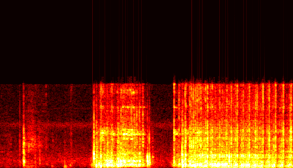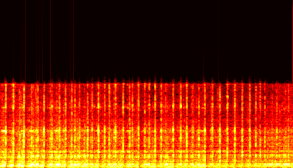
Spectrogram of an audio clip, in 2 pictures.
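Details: Two-stroke chainsaw running only on choke and dying down when taken off choke; owner suspects too little gas and a carb needing blowing out, and wants fresh fuel. After a couple of pulls it snarls to life with a ragged, uneven buzz.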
